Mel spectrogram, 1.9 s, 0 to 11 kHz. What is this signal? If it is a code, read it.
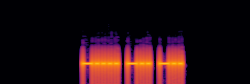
Morse code, heard as a keyed tone, about 50 wpm, 700 Hz. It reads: 6DD
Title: Three Challenging Letter-Number Combinations 50wpm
